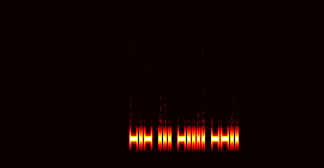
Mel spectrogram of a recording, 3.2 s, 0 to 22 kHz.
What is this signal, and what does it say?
Morse code, heard as a keyed tone, about 50 wpm, 700 Hz. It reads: KS6Z
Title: USA Call Signs - 4 Characters - Repeated 2x - 50wpm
